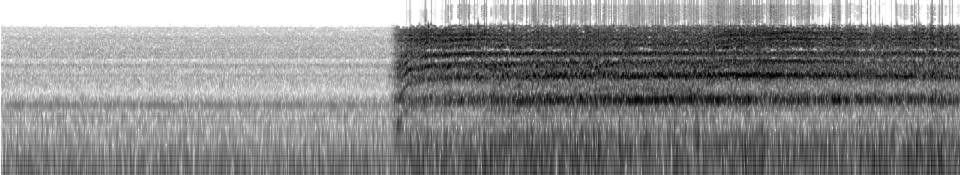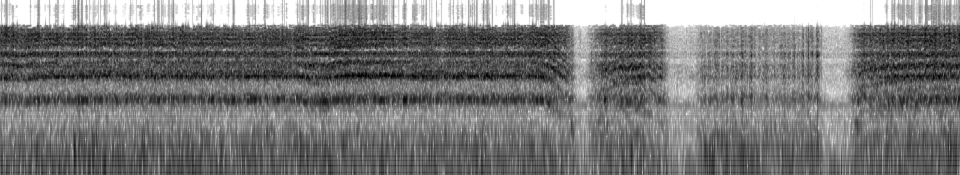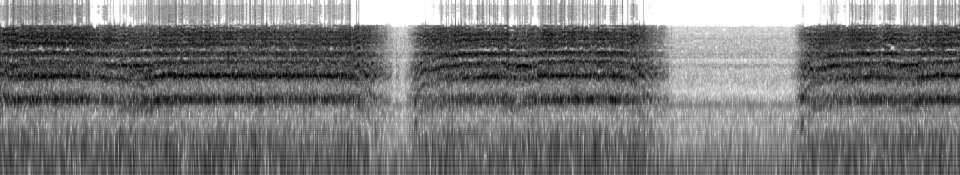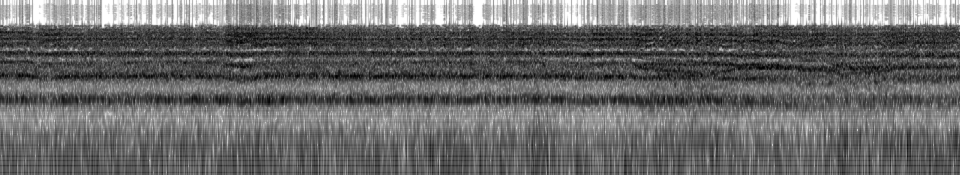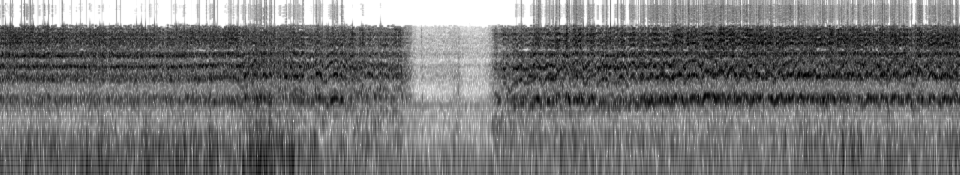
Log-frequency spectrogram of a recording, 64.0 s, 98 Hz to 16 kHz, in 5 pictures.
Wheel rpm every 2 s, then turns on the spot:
0, 0, 40, 200, 200, 230, 220, 230, 230, 230, 100, 40, 150, 220, 230, 140, 220, 30, 150, 230, 230, 230, 230, 210, 190, 200, 200, 190, 90, 170, 240, 240.
22-24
